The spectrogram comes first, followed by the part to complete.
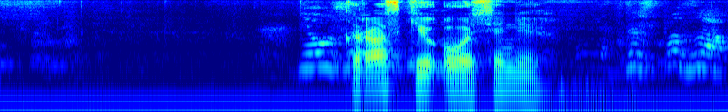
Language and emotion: Russian, neutral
